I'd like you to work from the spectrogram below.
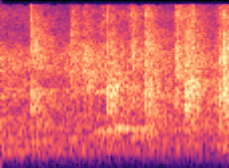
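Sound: audience clapping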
